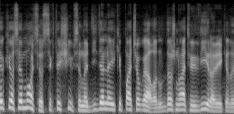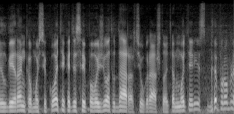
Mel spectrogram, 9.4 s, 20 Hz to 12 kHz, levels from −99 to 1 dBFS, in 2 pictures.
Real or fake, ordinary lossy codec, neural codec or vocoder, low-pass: fake; Opus, 64 kbps; autoencoder, 48 kHz, 128 numbers a frame, DAC-VAE, trained on Japanese speech; 10.8 kHz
